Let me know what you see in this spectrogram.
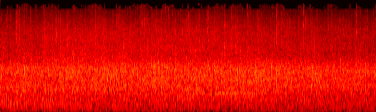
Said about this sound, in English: Yeah, thank you. Whoever you are clapping over there. Join this person, would you, please?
